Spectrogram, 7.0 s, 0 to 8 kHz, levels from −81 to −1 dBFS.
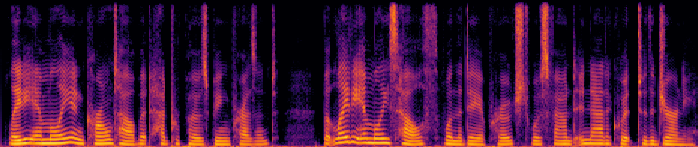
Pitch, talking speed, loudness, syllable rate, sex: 195 Hz, 195 wpm, -17 LUFS, 6.6 syllables/s, female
